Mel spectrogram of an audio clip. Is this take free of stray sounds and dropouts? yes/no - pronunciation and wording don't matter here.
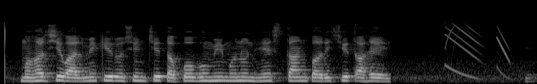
no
